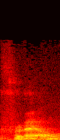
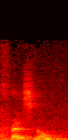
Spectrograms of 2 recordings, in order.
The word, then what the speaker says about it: Fresnel: to a Frenchman and it took me a while to know that you pronounced it for now not Fresnel and Augustine shore for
